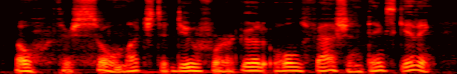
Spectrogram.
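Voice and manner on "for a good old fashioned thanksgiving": ordinary delivery, nothing marked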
